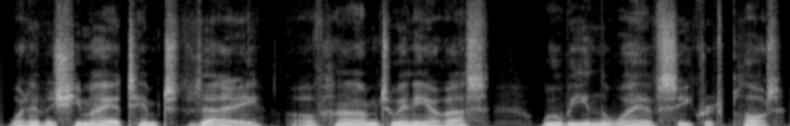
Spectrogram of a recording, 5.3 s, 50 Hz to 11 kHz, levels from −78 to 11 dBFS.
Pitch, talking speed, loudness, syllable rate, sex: 115 Hz, 230 wpm, -15 LUFS, 5.4 syllables/s, male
